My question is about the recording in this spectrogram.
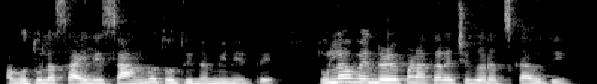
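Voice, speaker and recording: A woman's voice: on the high side, fairly quick, a little mellow, close to an everyday voice. A woman voicing an irritated older husband who scolds his wife.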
